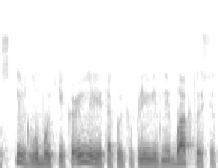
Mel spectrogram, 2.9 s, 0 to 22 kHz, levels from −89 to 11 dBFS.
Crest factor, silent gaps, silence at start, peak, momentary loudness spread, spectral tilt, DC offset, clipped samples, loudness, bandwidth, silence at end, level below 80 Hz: 16 dB; none; 0 s; -22 dBFS; 8 LU; -9.5 dB/octave; under 0.1%; under 0.1%; -40 LUFS; 9.6 kHz; 0.05 s; -78 dBFS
